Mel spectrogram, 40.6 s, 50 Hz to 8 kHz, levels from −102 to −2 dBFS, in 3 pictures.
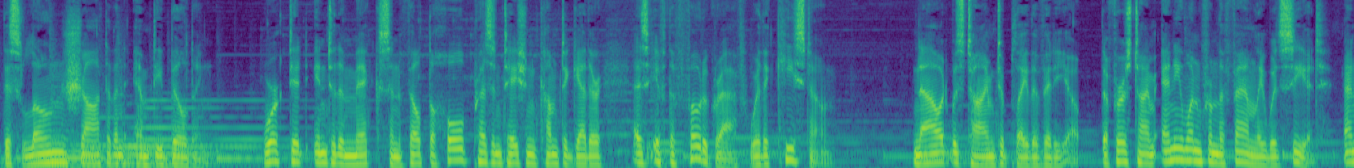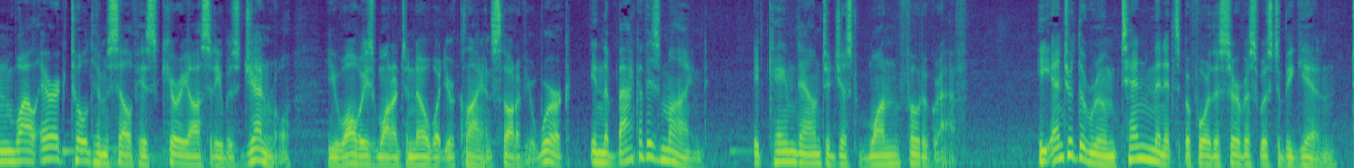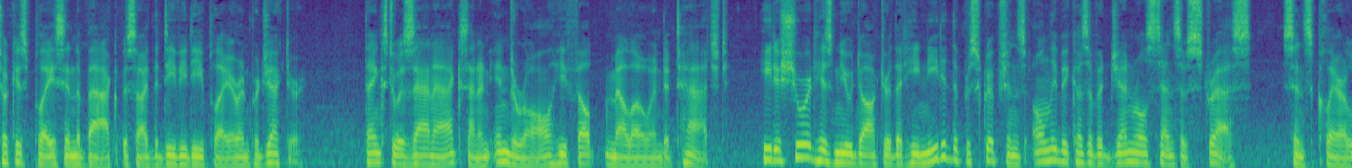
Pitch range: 95-125 Hz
